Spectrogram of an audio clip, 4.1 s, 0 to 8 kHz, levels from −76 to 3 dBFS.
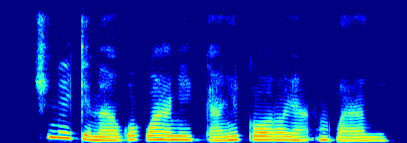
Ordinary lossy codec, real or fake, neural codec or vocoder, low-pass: none; fake; codec, 16 kHz in and 24 kHz out, 1.1 kbps, FireRedTTS-2 codec; 7.2 kHz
